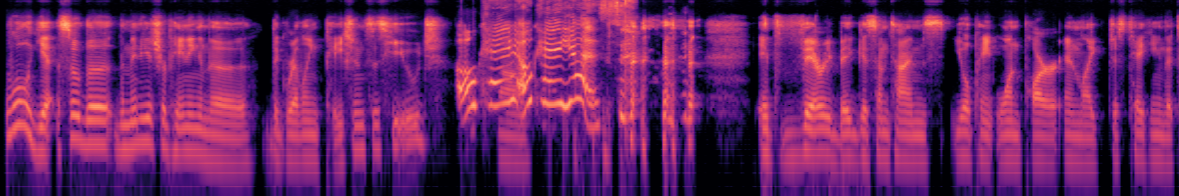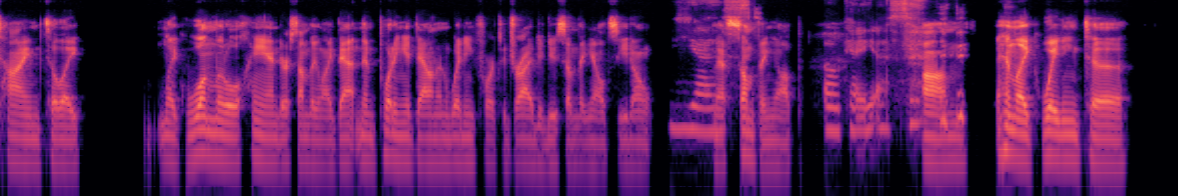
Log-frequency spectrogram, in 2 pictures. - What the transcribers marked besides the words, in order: laugh; chuckle; chuckle; laughing while speaking: "and"
- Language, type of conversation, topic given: English, unstructured, What is your best memory related to your favorite hobby?
- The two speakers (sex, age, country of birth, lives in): male, 35-39, United States, United States; other, 30-34, United States, United States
